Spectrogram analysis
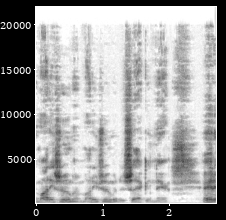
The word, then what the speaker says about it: Montezuma: a person by the name of montexuma won't take zuma or we call it montezuma montezuma the second there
